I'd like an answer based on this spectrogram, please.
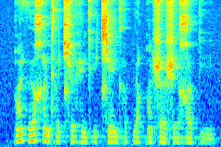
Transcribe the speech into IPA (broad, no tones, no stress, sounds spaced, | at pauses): q ẽ θ ɨ χ ĩ dʱ ə t͡ɕʰ ʏ ɦ ẽ ɡʱ i t͡ɕʰ ẽ ɡʱ ə p ɨ q ĩ ʂ ə ʂ i ʁ ə k i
